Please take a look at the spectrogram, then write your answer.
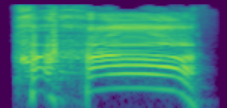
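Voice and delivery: high mock laugh; an elf finds the drunk butler and laughs, pitched high. A narrator's reading. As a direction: crow with delight at finding him. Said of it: "came a cry".

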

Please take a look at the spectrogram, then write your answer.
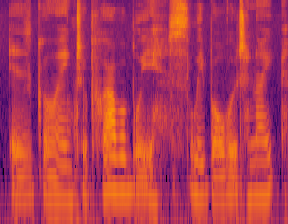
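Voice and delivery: ordinary delivery

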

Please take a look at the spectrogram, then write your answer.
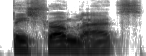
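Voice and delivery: slow, loud rallying line; steady the lads; a boss rallying his gang; rallying call. Acted.

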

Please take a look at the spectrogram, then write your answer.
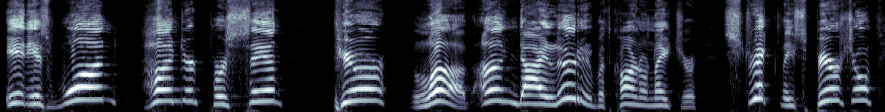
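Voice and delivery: drawn-out, swelling pulpit delivery; impassioned preaching. Acted. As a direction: stretch the big words, preach them out. Preaches at full force.

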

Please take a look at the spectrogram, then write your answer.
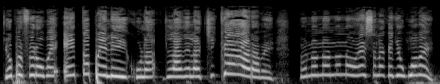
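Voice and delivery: put-on a high squeaky girlfriend voice; high girly voice. Girlfriend refusing zombie films in a high squeaky voice. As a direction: pipe it up high like a fussy young woman.

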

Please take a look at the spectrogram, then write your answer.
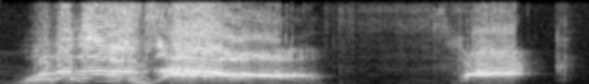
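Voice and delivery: loud, high outburst; full-voiced swearing shout; startled yell. Real, not acted. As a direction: scream out in shock at the game. Yelling at sudden game event.

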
